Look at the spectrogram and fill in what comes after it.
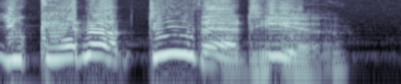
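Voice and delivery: high, loud, swooping cartoon villain voice. Voicing the character whose voice echoes in the listeners' heads, Professor Doofenshmirtz's voice. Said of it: "Professor Doofenshmirtz's voice echoes in your heads".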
